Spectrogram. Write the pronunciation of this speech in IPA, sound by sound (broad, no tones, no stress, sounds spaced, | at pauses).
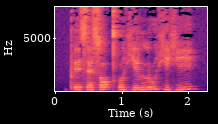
pʼ e s ɛ s ɔ kʰ o ç e lː u ç e ç i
